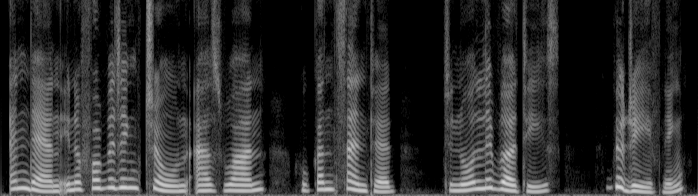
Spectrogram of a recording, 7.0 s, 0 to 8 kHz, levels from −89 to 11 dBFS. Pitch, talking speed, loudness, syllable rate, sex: 260 Hz, 130 wpm, -17 LUFS, 4.5 syllables/s, female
